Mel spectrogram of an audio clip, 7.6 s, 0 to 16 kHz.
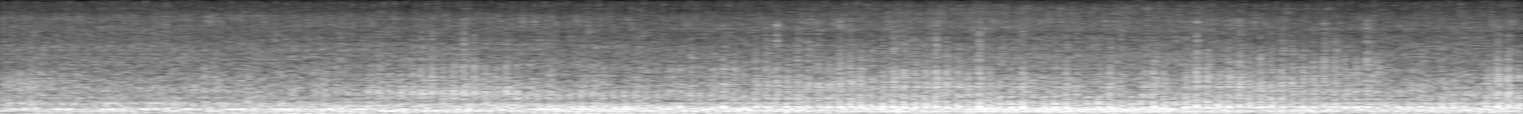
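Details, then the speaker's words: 1936 Plymouth roadster idling rough during pre-purchase inspection, hood just closed: uneven idle with a fast, light tinny buzz about four a second; hood panel shaking and rattling, mostly left side, stops with slight pressure. "So I just closed the hood, but I did notice in closing it, right, because it's running kind of rough, you can hear you can see the shakiness in the panel, and you can hear the rattling."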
